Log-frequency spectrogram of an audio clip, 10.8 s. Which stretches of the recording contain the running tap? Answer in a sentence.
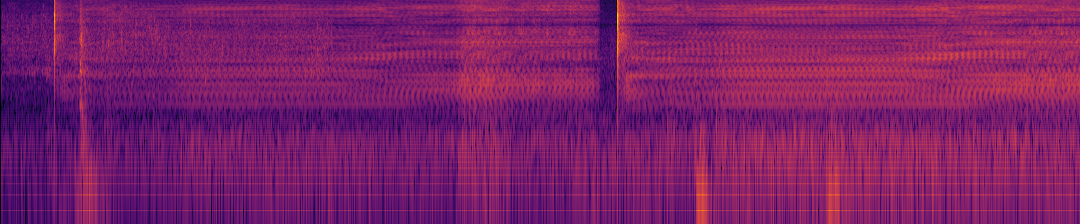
The running tap can be heard from 0.0 to 3.4 s.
